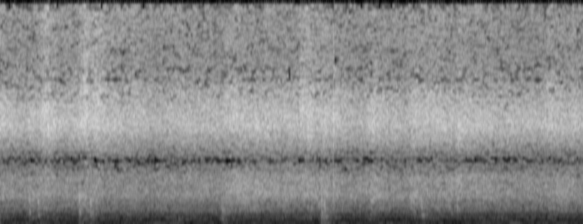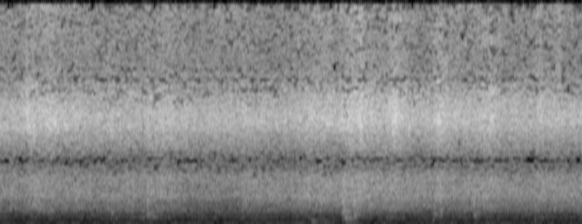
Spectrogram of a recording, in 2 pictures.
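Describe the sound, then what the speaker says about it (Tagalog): Ground pork stirred and frying in a pan, with a steady loud sizzle throughout and occasional scraping stirs, no voices. "halo-haluin lang natin yan hanggang sa mag-brown ng kaunti"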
